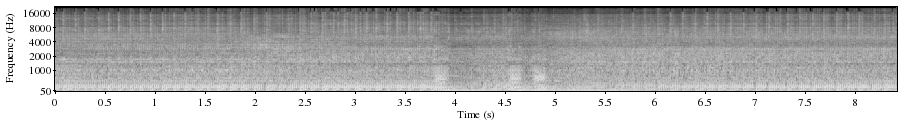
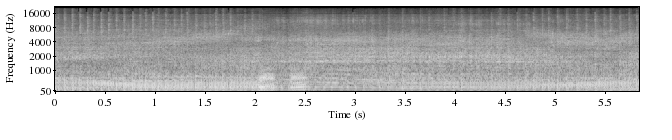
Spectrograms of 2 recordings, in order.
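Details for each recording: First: Small engine with a new carburetor, after correcting reversed fuel pickups and removing a kinked fuel line, buzzes steadily at high speed with only a brief dip midway, otherwise smooth and even; normal running. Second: Small engine on a bench with a new Chinese carburetor, its reversed fuel pickups just corrected, buzzes steadily then briefly stumbles and sags before recovering, as if fuel-starved; owner suspects a kink in the fuel line, engine stumbling.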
